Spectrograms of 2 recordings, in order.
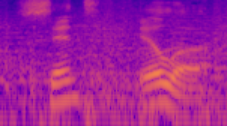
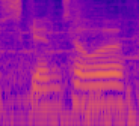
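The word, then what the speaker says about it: Scintilla: Cintilla. Or it's either Cintilla or Skintilla. It's not Skintillaa. It is. Okay. So, the C is silent like I thought.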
